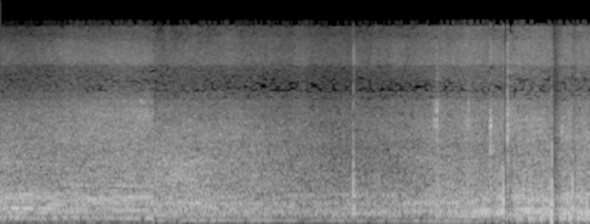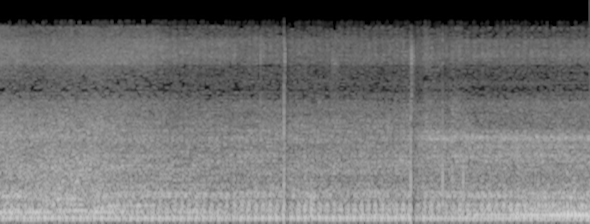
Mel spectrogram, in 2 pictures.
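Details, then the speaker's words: Yamaha Mio Sporty carbureted scooter, previously coughing, backfiring and hunting at idle, after carburetor work: steady even putter at idle, no longer rising and falling or coughing. "teman-teman Bisa dengarkan sendiri untuk stasionernya sudah tidak naik turun lagi sudah bisa langsam dan sudah tidak batuk-batuk lagi"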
